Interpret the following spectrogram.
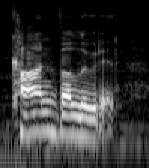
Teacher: The final adjective that I have for you is convoluted. Convoluted also has 4 syllables and the stress is on the first syllable.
